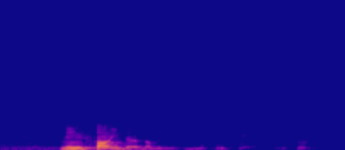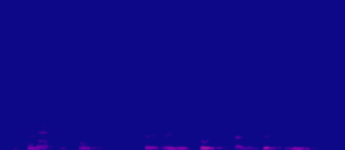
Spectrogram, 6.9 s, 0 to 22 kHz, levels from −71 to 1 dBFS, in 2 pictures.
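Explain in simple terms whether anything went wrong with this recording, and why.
Codec payload misread, from 2.00 to 4.92 s: the speech is buried under harsh, grinding distortion. The sending and receiving ends disagreed on the bit order inside each G.726 code word, so the decoder rebuilt the sound from scrambled numbers until both sides matched again.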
